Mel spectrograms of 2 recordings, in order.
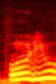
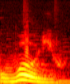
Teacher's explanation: Et au 4e siècle, la hype, quand on a une voyelle longue et accentuée, c'est de la prononcer en la comptant comme si elle comptait pour 2 lettres, en modifiant un peu l'une des deux. Le O du début va être modifié comme un OU. Ainsi, Oliu va devenir Woliu, et c'est cette double voyelle qu'on va appeler une diphtongue.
